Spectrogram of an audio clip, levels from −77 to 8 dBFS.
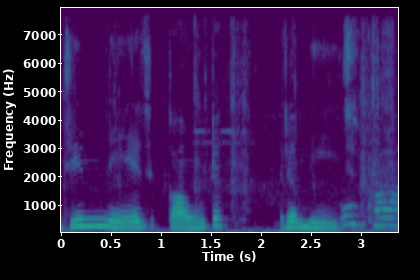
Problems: background sounds at intervals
